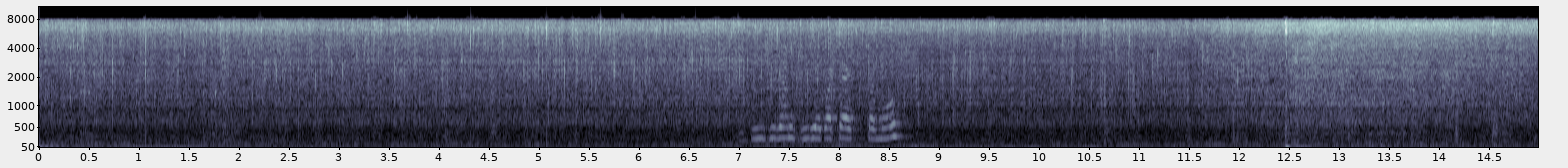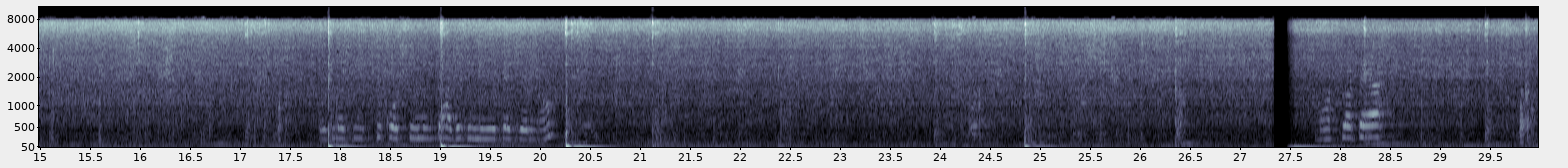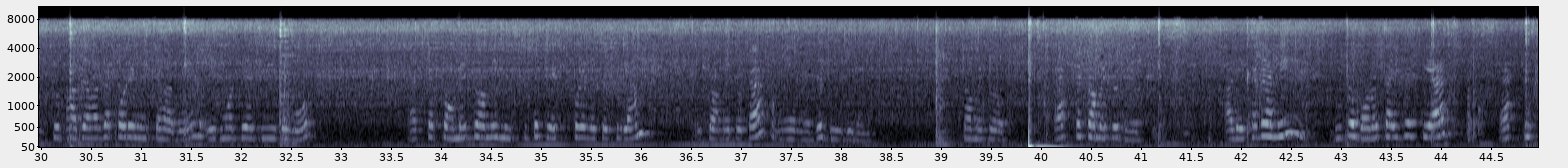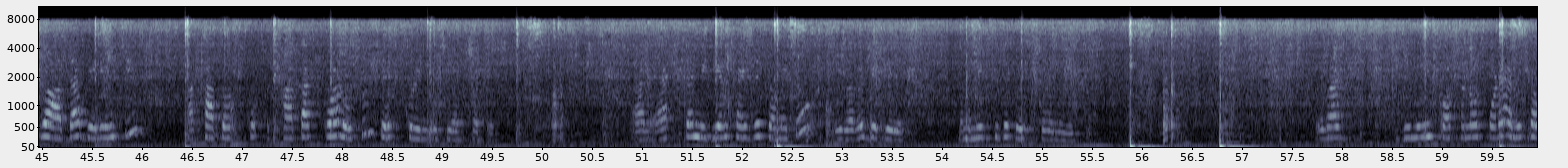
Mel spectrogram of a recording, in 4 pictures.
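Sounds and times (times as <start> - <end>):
paste sizzling in hot oil: 0.0 - 59.9
crackling pops: 39.8 - 59.9.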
